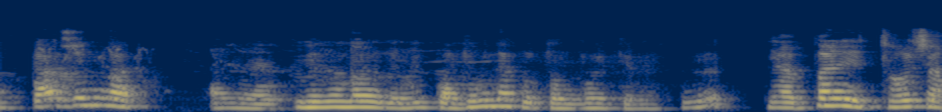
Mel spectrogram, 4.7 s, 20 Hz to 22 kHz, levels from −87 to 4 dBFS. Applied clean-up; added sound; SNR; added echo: neural mask model DeepFilterNet 3.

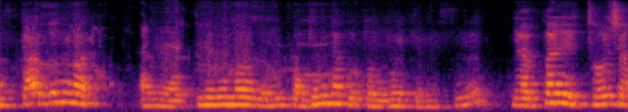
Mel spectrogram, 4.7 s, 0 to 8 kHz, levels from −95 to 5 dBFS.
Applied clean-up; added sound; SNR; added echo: neural separator model SepFormer DNS4.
